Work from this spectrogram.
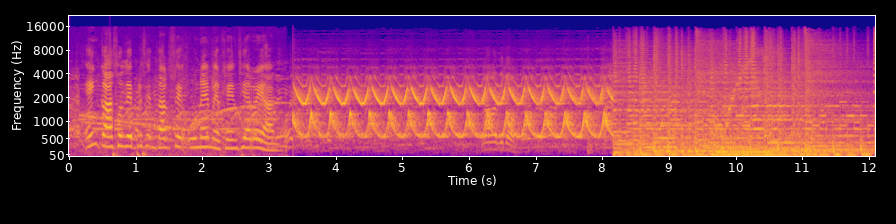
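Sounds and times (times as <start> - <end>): siren in fast yelp mode: 0.1 - 8.2.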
